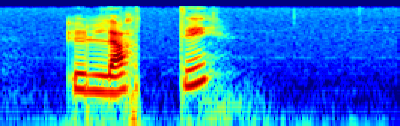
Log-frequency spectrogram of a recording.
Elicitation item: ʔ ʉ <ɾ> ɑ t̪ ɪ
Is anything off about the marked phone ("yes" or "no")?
yes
